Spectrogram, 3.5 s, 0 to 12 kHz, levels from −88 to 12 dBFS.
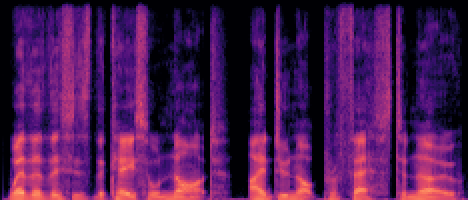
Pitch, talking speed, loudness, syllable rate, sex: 140 Hz, 220 wpm, -19 LUFS, 4.6 syllables/s, male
